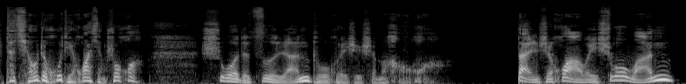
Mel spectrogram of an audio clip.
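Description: A male storyteller narrating a story in an expressive way. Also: medium pitch, normal speed, slightly rough, dry recording, studio quality.

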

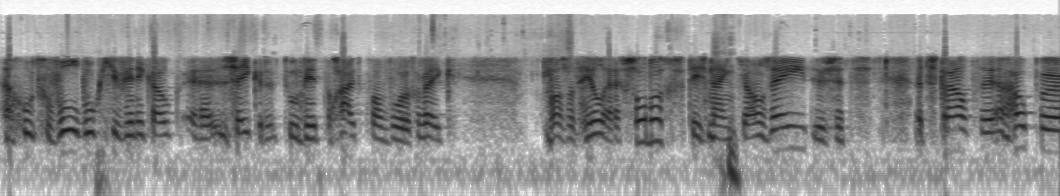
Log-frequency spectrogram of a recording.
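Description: A man's voice: on the high side, measured pace, breathy edge. A man, a bookseller talking hesitantly with many fillers and restarts in a radio interview over the phone. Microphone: telephone. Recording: tinny phone line.

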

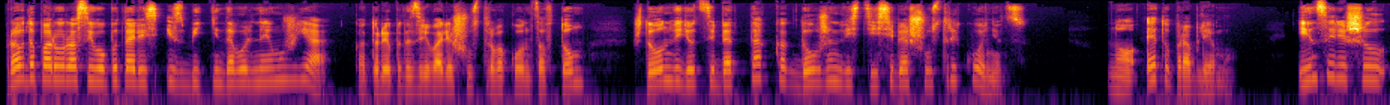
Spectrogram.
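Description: A woman with a fairly low voice reads a fantasy novel aloud in an even, gently ironic way. The sound is dry and close, with no room around it. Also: no echo. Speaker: audiobook narrator. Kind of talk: scripted narration.

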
